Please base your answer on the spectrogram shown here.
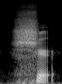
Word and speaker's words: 是: h i for tone sure but remember we don't need to read the letter i at the last part of this word so it's just pronounced as sure now the meaning of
